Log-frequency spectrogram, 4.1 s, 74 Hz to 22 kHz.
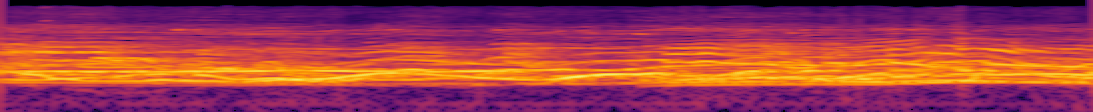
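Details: Several grey wolves at Tama Zoo in Japan, filmed in November 2013, start howling all at once, their long tonal voices sliding up and down and overlapping in a chorus.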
